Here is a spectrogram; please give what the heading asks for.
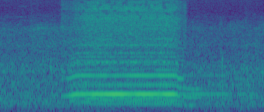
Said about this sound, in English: Yes, train.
